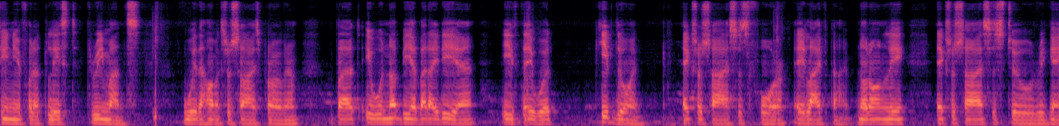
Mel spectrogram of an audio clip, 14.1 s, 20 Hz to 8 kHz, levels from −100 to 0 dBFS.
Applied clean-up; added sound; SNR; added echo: neural separator model SepFormer DNS4.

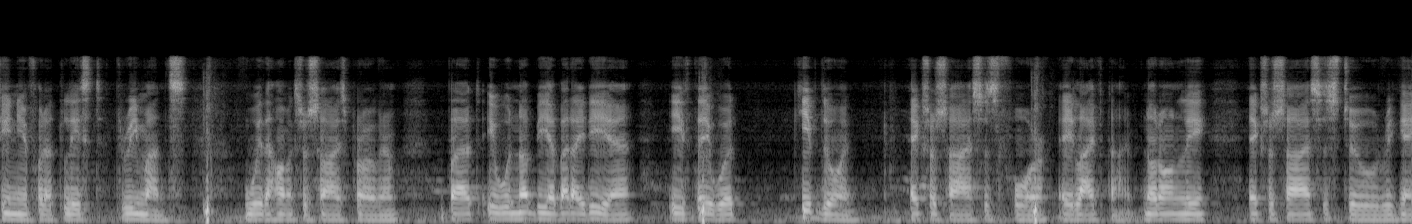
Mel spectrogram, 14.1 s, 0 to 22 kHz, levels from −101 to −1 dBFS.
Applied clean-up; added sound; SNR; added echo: none; Whoosh, swoosh, swish; 8 dB; reverberation time 0.4 s.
